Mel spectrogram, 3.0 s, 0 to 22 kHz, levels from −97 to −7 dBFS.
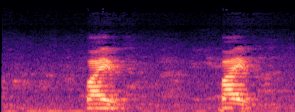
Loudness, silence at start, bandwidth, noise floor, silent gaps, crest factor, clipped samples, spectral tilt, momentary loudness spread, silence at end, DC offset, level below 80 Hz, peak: -16 LUFS; 0.1 s; 6.2 kHz; -42 dBFS; none; 18 dB; under 0.1%; -7 dB/octave; 20 LU; 0.2 s; under 0.1%; -44 dBFS; -2 dBFS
